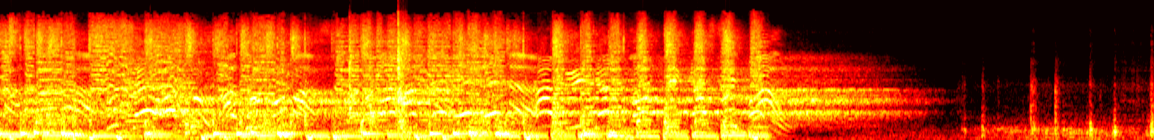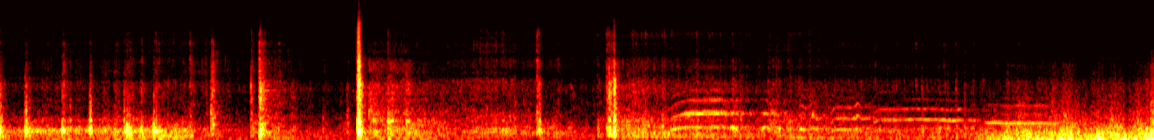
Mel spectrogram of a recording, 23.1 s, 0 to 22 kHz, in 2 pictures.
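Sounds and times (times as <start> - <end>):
skateboard sharp crack: 9.6 - 19.9
skateboard clacks and knocks: 9.6 - 21.4
skateboard wheels rumbling: 9.6 - 23.0.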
